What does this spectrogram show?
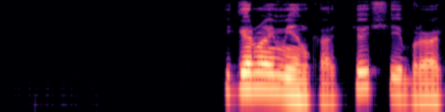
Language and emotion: Russian, neutral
